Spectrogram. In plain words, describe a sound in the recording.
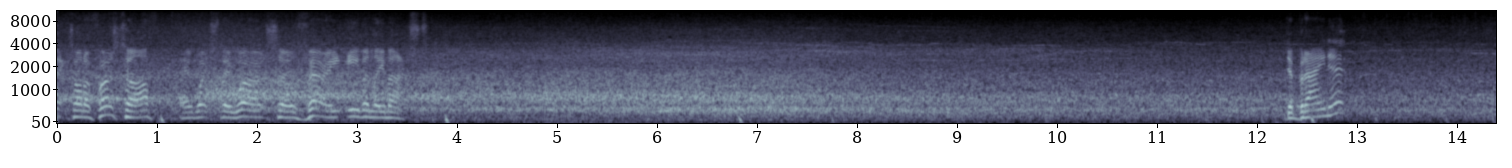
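A large crowd murmurs steadily in a big open stadium.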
